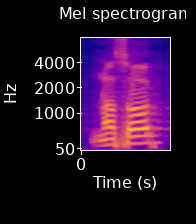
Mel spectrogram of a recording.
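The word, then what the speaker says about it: نصر: নিয়ে আমরা তাফসীরুল কোরআন মাহফিলে প্রবেশ করছি সূরা নসর কোন সূরা বলেন বলেন নসর না নাসর নুন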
